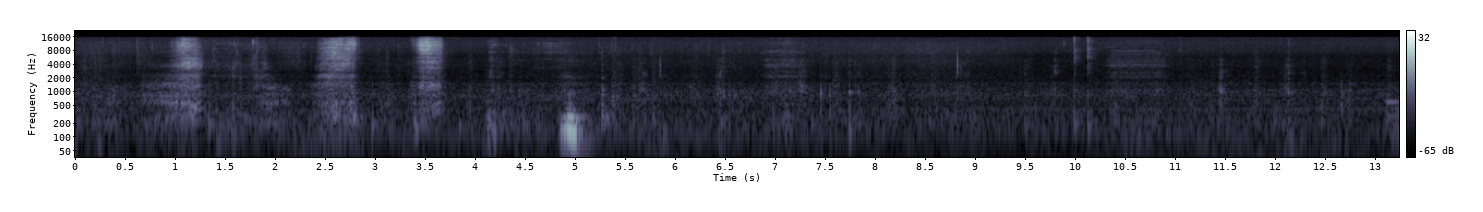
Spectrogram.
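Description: Close-up chewing of a spoonful of omelet-wrapped fried rice, with three short breathy hisses in the first four seconds and a single low thump about five seconds in, followed by soft chewing and small clicks.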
